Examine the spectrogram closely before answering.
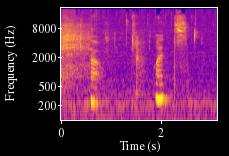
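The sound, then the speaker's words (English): Someone bites into and chews a vanilla macaron with soft, moist squishing mouth sounds. A few louder, crisper bites punctuate the quiet chewing. “I will eat. Okay, I just wanted to taste this vanilla one.”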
